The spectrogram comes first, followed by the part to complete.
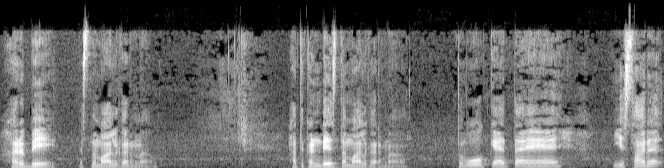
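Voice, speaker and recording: A man's voice: fairly high pitch, a bit bright. Man giving a patient literature lecture. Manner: explains English words by listing translations and synonyms; repeats and rephrases points patiently. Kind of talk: recorded classroom lecture.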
